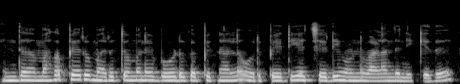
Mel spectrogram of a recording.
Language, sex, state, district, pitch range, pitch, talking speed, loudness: Tamil, female, Tamil Nadu, Kanyakumari, 175-190 Hz, 180 Hz, 145 wpm, -14 LUFS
